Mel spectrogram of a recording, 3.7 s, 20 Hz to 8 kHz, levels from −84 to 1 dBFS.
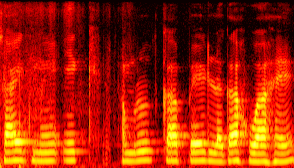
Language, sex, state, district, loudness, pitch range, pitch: Hindi, male, Jharkhand, Ranchi, -19 LUFS, 145-160 Hz, 155 Hz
